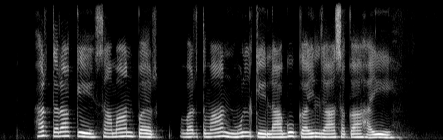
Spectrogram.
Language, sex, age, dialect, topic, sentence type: Magahi, female, 25-30, Western, banking, statement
